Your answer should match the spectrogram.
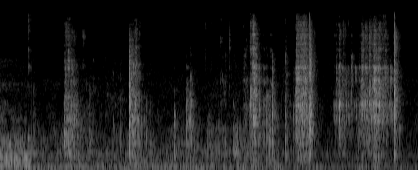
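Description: Irregular clicking from a computer mouse and keyboard, about a dozen sharp clicks in four seconds, bunching together near the end.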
